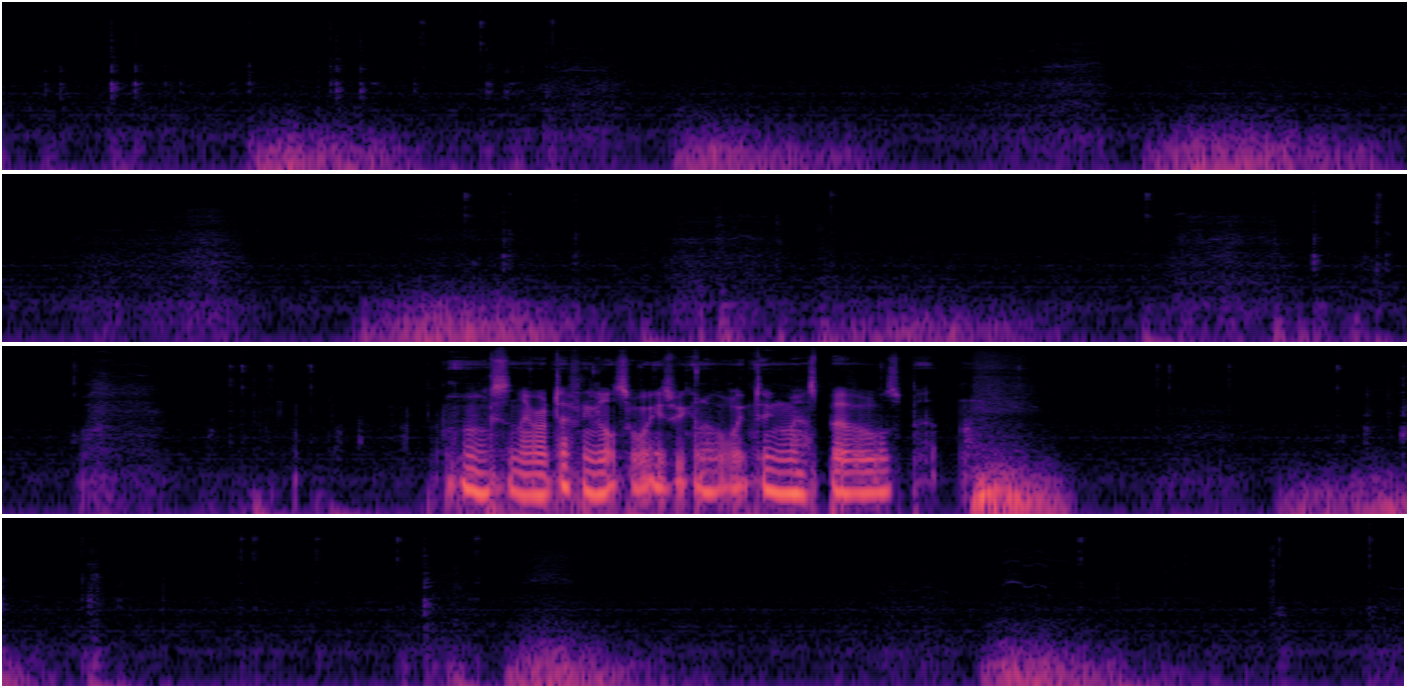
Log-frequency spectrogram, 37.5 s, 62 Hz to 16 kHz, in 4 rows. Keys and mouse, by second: 2.8-3.2 alt+super+drag, 3.6-12.4 alt+super+drag, 14.1 super+3, 14.8-17.0 alt+drag, 17.8 1, 18.5 right click, 20.2 click, 20.5 alt+super+click, 22.6 super+w, 23.0 alt+super+click, 24.6 super+click, 26.4 super+click, 26.9 super+click, 29.6 super+click, 30.1 super+click, 31.2-35.2 alt+super+drag, 36.6 super+right click.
